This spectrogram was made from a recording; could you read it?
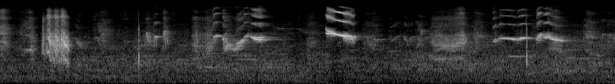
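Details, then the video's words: A captive superb starling (Spreo superbus) at Vogelpark Walsrode, Germany, sings a varied run of high chattering notes, buzzy bursts and clear whistled phrases, some sliding down in pitch, with short pauses between. "superb starling sings"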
